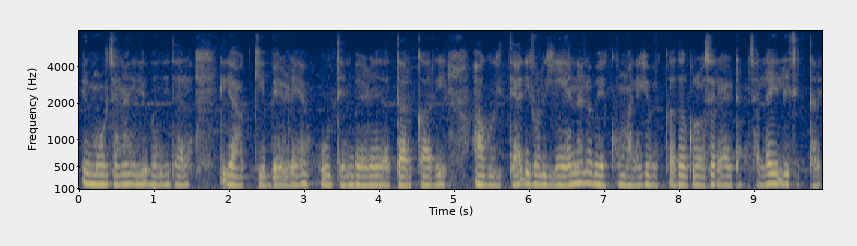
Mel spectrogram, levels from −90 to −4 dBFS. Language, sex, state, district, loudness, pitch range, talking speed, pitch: Kannada, female, Karnataka, Gulbarga, -32 LUFS, 165-180 Hz, 120 wpm, 170 Hz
